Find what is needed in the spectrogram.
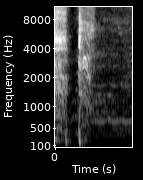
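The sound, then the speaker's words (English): Two quick, harsh coughs in close succession from a speaker leading a prayer service, fairly loud, followed by quiet room tone with a faint steady hum and no talking. “But I'm trying to control cough, you know.”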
